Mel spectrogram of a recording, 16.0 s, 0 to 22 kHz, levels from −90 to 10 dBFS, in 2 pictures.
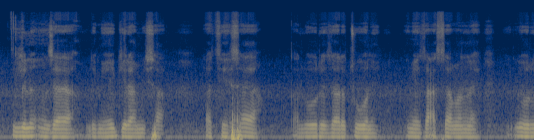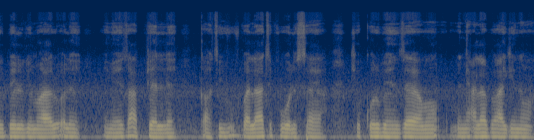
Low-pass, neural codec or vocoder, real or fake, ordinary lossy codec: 14.4 kHz; none; real; Opus, 32 kbps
